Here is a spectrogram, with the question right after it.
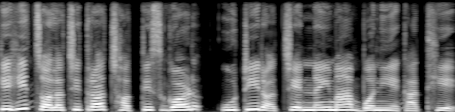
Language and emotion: Nepali, neutral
